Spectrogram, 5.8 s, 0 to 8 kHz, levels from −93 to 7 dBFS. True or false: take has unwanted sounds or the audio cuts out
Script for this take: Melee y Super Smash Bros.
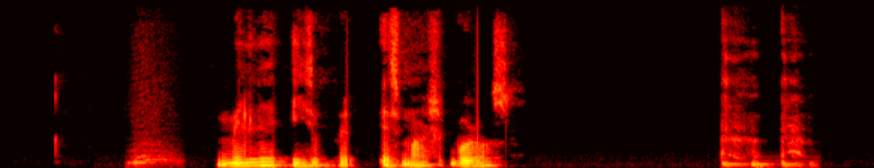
true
